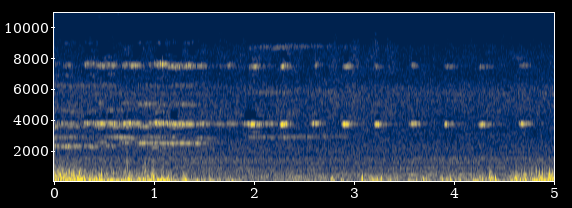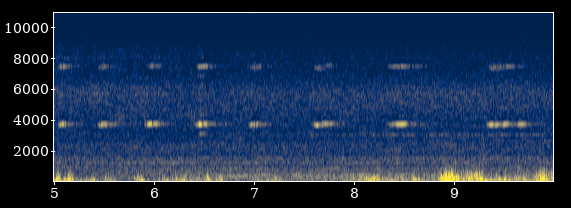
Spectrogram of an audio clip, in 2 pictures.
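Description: Electric commuter train pulling away along the platform: a heavy rumble of wheels on the rails that swells and fades in surges, with a thin, high wheel squeal cutting in and out over it.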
